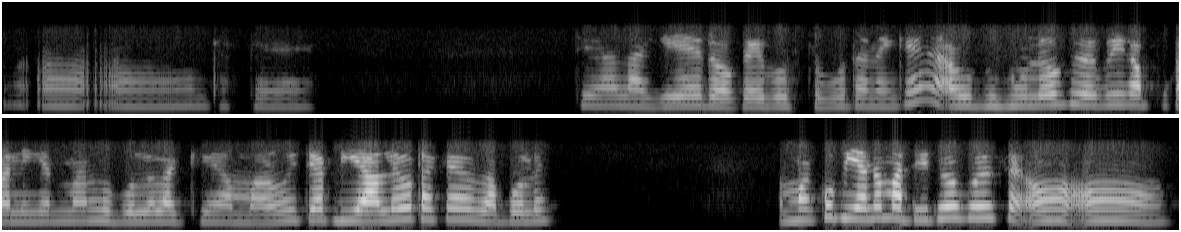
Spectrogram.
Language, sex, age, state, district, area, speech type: Assamese, female, 18-30, Assam, Jorhat, urban, conversation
